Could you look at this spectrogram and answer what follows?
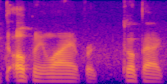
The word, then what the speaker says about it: Kopech: How do you say his last name? Kopech? – Yeah. – Michael Kopech over 5.5 strikeouts.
